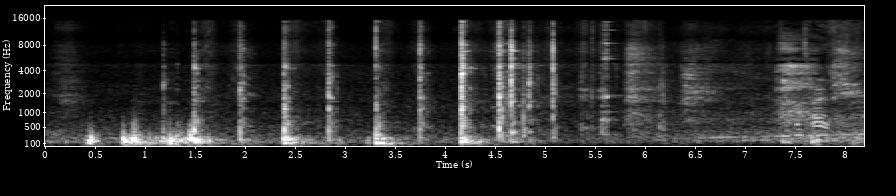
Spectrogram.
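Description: Vurtego V3 compressed-air pogo stick bouncing on concrete: a run of sharp knocks, about two a second, for the first five seconds or so as its foot strikes the ground.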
